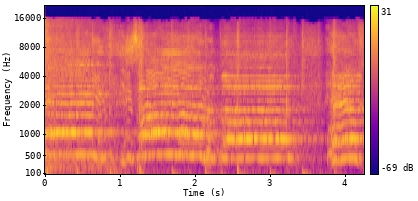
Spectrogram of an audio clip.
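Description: Live worship song: several women singing long held notes together in harmony, over keyboard and a steady low drum beat, with a brief break between phrases near the end.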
